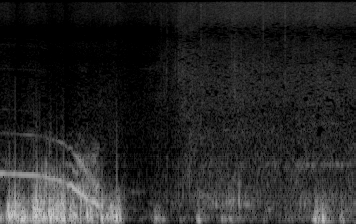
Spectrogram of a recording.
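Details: Grumpy mother cat Nancy, often annoyed with her kittens, lets out a loud, drawn-out meow that slides steadily downward in pitch and ends abruptly, followed by quiet room noise and faint taps.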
